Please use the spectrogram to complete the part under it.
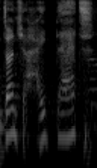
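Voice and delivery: ordinary delivery

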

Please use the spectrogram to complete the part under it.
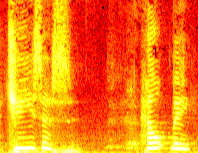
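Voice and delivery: half-hearted mock prayer, soft and lifeless; insipid prayer. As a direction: mumble it like you barely care. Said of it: "like some insipid Christians".

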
